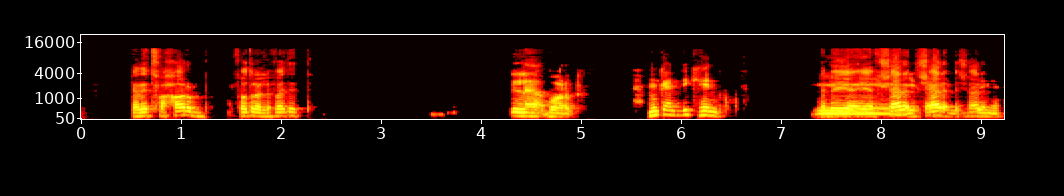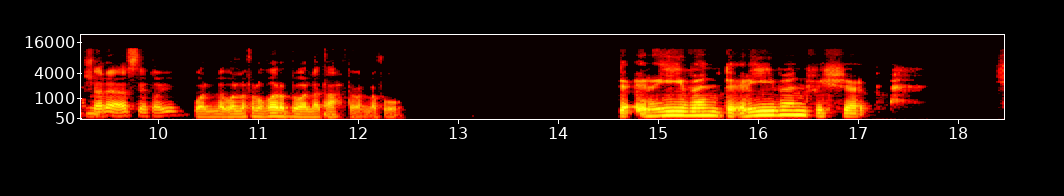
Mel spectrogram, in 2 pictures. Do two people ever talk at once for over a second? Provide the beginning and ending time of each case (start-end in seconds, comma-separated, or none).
7.4-9.5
